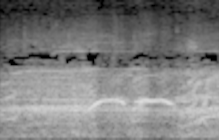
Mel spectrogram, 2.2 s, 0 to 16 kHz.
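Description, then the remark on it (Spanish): A large concert crowd at the Sala Canciller in Madrid on 28 November 1997 shouts and cheers continuously, calling for an encore, with a few rising whoops or calls standing out above the steady, loud roar. “Y llegamos con todos los gritos y las pasiones al momento bis, bises, bises.”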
